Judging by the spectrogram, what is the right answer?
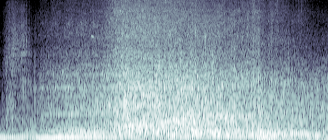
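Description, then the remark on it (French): A car engine revs up and accelerates at night, its broad rushing roar swelling after a brief pause and holding steady, loud, with low engine hum underneath and no voices. “Tandis que la voiture accélère dans la nuit, les ténèbres reviennent.”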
